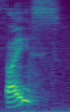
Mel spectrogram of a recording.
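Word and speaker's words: Thaiss: Moustakas uh other than that Matt uh Matt Theiss that's the pronunciation and Mickey okay yep yeah and then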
